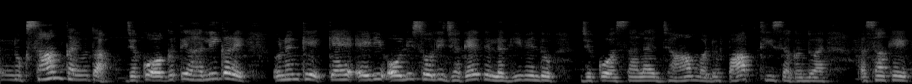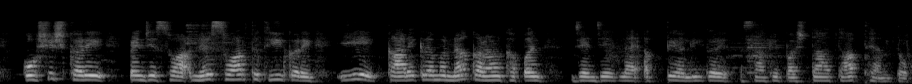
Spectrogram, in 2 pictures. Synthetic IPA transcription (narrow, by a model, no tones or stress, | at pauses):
nʊksaːnkɐjũt̪ʰaːd͡ʑeːkoɐɡʊ̆t̪eɦɐlikɐɾe | ʊn̤ənɪ̆kʰeːkɐ̃ɦɪ̃ʔɐɦɪɽiʔɔːlisoːlid͡ʑʱɐɡət̪elɐɡiʋẽːn̆d̪o | d͡ʑeːkoɐsãlaːɪd͡ʑaːmʋɐɗʱopaːp̚t̪ʰisɐɡʱə̃nd̪oaːɦeɐ̰sãkʰeːkoːʃɪʃkɐɾepɐ̃ɦɪ̃ɲd͡ʑesanɪɾswaːɾt̪̆ʰt̪ʰikɐɾeɪɦekaːɾjəkɾəmnɐkɐɽaːɽ̃kʰɐpənɪ̆ | d͡ʑɐ̃ɦɪ̃ɲd͡ʑelaːɪʔɐɡt̪eɦɐlikɐɾeɐsãkʰeːpɐʃt̪aːɦt̪ʰaːp̚t̪ʰijənɪ̆t̪ʰoː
